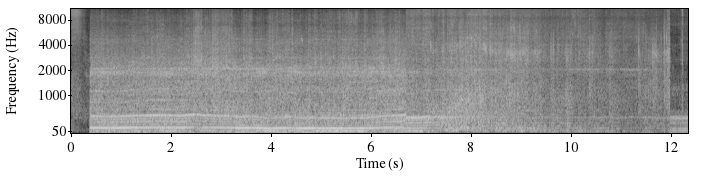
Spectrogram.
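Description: Snowmobile engine running steadily while riding home in the snowy cold, a loud continuous droning hum with a fairly constant pitch that shifts partway through and eases off slightly toward the end.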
